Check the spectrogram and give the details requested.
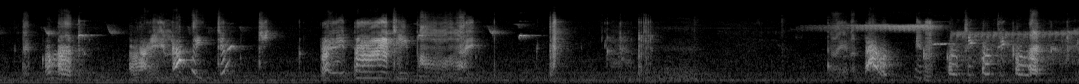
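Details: Parrot talking in its cage: a long series of quick chattered syllables and clicks, then a sustained high whistle held for about two seconds near the end.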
